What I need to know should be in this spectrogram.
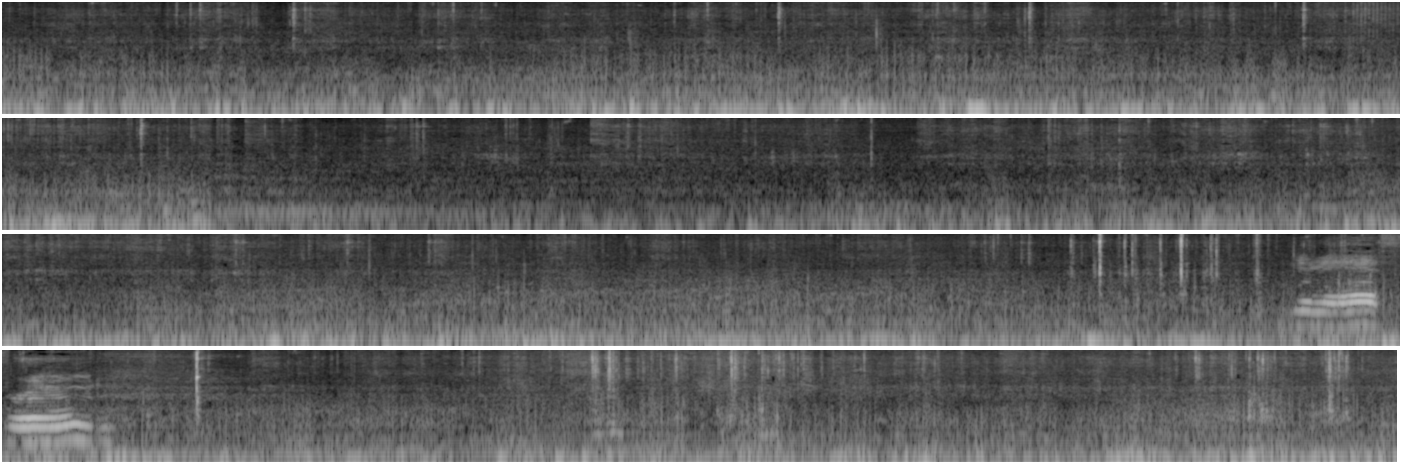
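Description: Bicycle tyres roll over pavement and gravel.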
